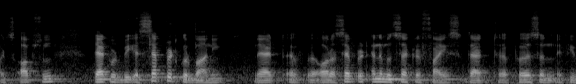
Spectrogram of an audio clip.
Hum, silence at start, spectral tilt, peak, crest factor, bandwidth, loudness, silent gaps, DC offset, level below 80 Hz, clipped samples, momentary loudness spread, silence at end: none; 0 s; -6 dB/octave; -12 dBFS; 20 dB; 13.5 kHz; -32 LUFS; none; under 0.1%; -52 dBFS; under 0.1%; 9 LU; 0 s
